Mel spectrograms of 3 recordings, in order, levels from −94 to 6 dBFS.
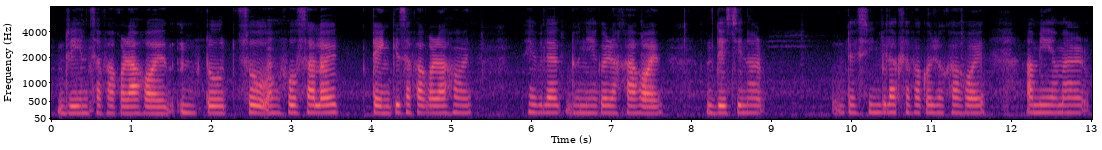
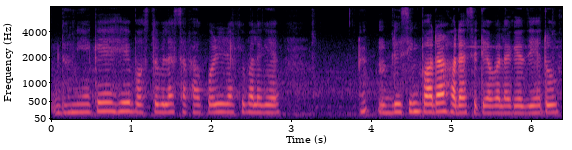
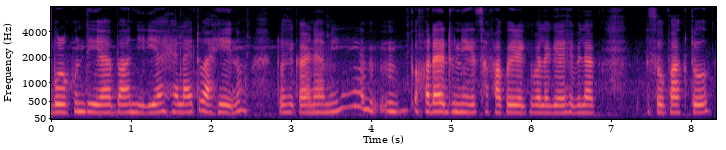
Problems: constant background noise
